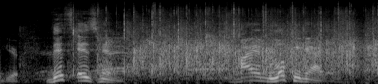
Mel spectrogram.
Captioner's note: audience applauds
